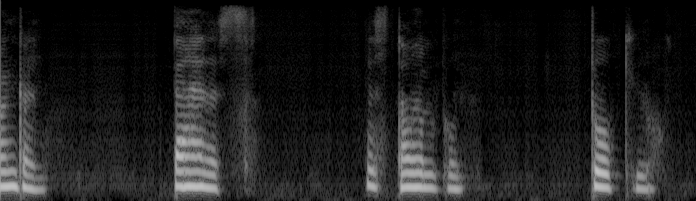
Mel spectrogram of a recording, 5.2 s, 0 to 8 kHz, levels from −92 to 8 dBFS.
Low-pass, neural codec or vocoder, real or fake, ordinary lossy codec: 7.2 kHz; codec, 16 kHz, 1 kbps, FreqCodec, larger model; fake; none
